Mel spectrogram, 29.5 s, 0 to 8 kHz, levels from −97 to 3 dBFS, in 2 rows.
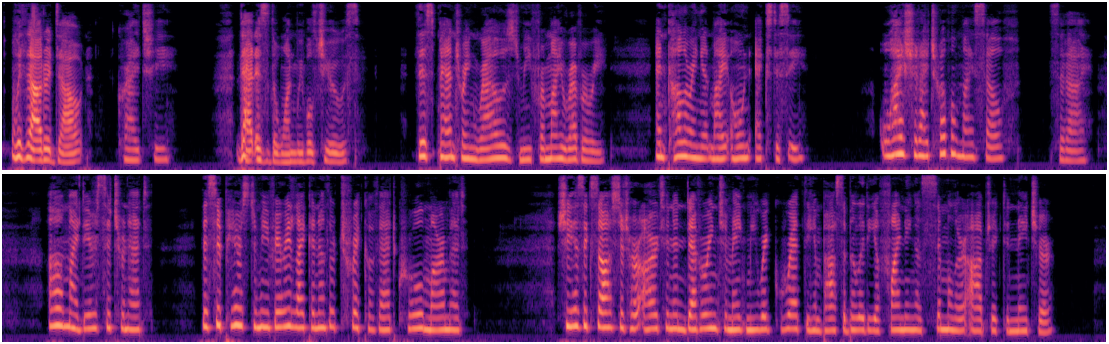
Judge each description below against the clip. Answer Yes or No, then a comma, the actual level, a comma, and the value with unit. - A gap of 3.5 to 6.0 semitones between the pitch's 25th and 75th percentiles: Yes, average, 3.8 semitones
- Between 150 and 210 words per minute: No, average, 140 wpm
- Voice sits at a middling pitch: No, high, 220 Hz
